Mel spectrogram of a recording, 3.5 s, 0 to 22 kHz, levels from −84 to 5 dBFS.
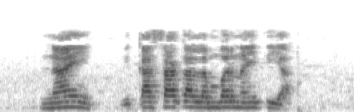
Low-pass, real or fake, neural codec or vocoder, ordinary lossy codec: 7.2 kHz; real; none; MP3, 32 kbps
